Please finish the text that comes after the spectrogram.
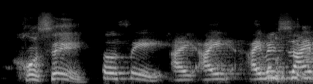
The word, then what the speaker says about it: Jose: No, it's Jose. Jose, I will Jose, try my yes, level like best. San Jose, California. Yeah, You know San Jose, California? yeah, Yeah, it's the same pronunciation.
